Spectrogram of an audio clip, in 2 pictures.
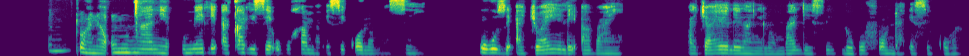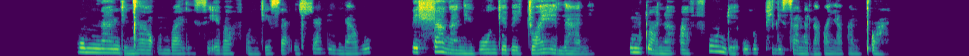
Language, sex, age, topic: North Ndebele, female, 25-35, education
